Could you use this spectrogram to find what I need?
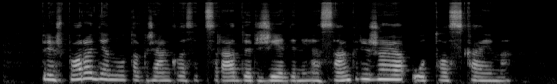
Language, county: Lithuanian, Kaunas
